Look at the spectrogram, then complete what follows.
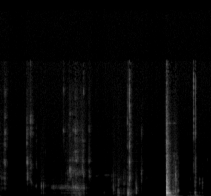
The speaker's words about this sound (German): Da kommt ein großes Stichwort, aber bevor ich das ausspreche, mal kurz ein Schluck Tee. Meine Kehle ist etwas trocken.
